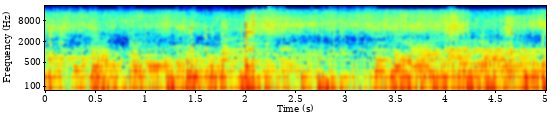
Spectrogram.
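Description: Burgers and onions sizzle loudly and steadily on a grill, a dense close hiss with occasional crackles and a sharp clank around the middle.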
